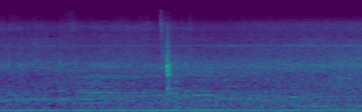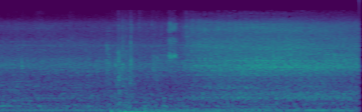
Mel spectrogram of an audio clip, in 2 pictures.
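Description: Steady low background rumble of an outdoor urban yard, with a glass door knocking shut about five seconds in.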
